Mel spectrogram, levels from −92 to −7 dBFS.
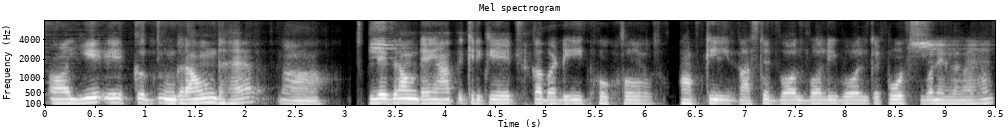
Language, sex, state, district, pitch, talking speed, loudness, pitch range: Hindi, male, Rajasthan, Jaipur, 125 Hz, 140 wpm, -16 LUFS, 120-130 Hz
